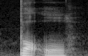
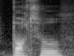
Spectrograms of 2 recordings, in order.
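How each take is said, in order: First: The T is replaced by a glottal stop. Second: The T is pronounced softly but still heard. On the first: "where the glottal stop is pronounced, it would be a kind of" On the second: "a halfway sort of bottle, ... It's there, but it's very soft"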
